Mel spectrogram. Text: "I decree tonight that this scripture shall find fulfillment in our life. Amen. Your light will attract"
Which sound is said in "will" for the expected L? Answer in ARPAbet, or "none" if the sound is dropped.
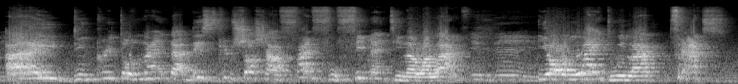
L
